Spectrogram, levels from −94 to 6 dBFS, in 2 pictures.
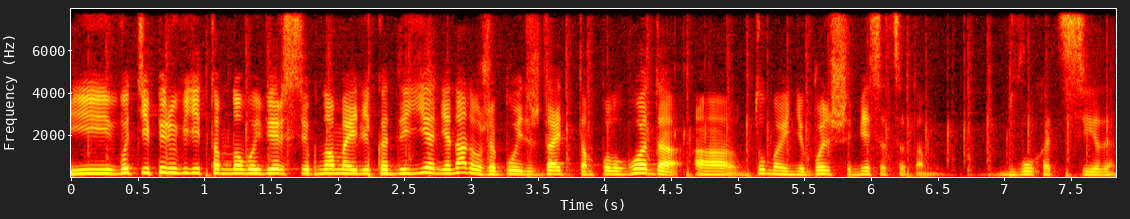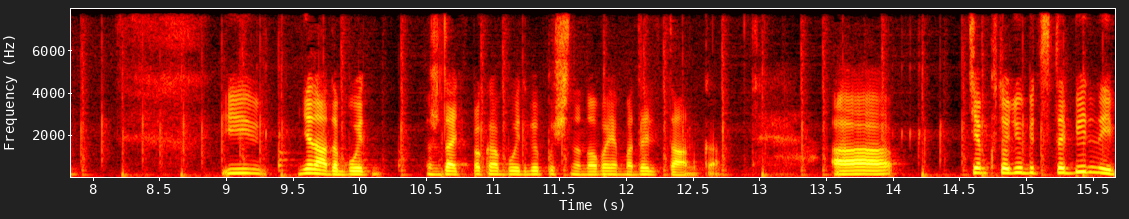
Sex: male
